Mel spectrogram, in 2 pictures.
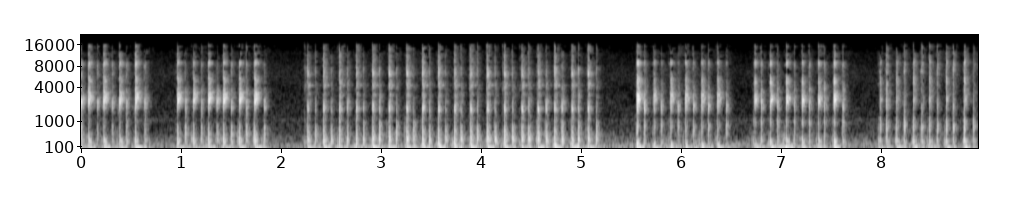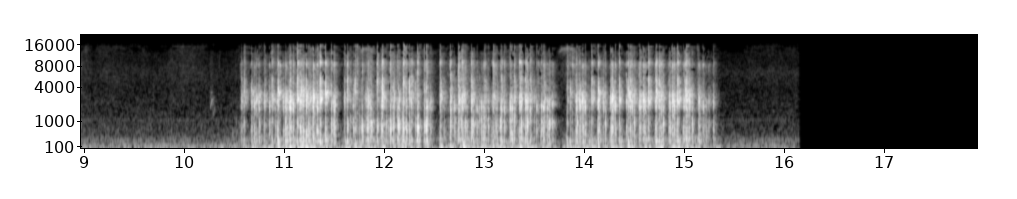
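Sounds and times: fast mechanical keyboard typing: 0.0s - 9.0s, 10.6s - 15.3s.

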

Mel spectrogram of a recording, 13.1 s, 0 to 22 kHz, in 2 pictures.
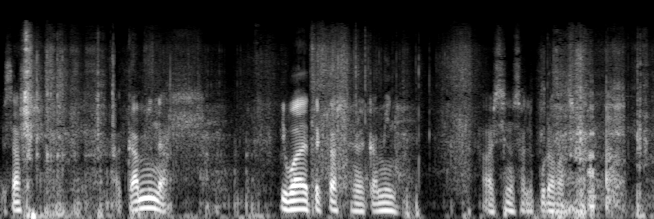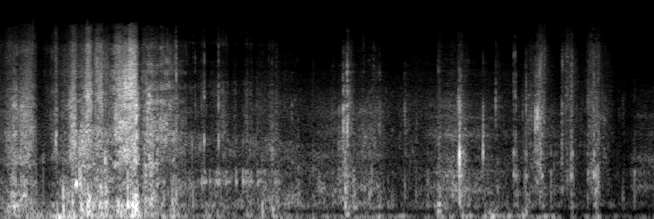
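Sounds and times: camera handling rustle: 0.2s - 4.8s, 5.4s - 12.7s
footsteps on stones and leaves: 0.3s - 10.2s.

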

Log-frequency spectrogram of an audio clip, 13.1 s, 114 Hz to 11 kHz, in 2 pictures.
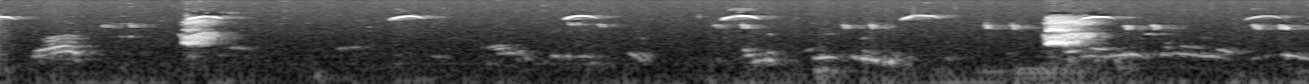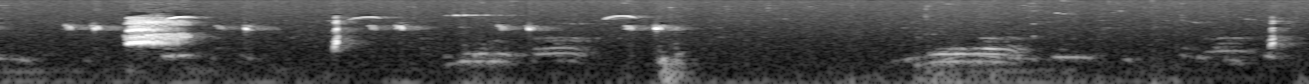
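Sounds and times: faint high chirps: 0.0s - 10.1s
quail calling: 0.9s - 1.2s, 5.2s - 10.0s.

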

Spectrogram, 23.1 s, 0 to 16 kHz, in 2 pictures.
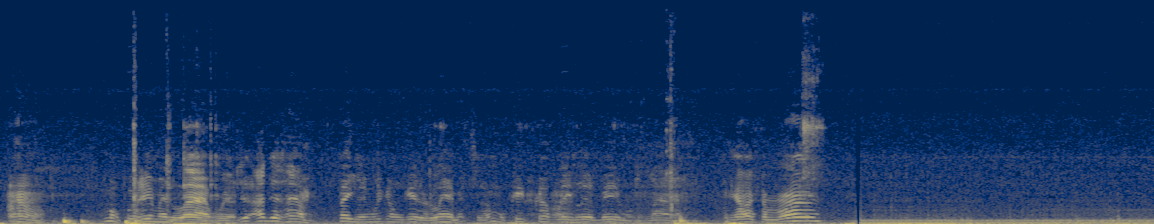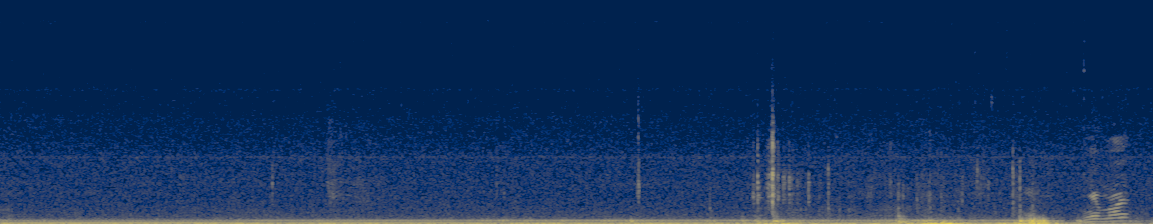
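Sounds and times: electric boat motor humming: 8.6s - 22.2s.

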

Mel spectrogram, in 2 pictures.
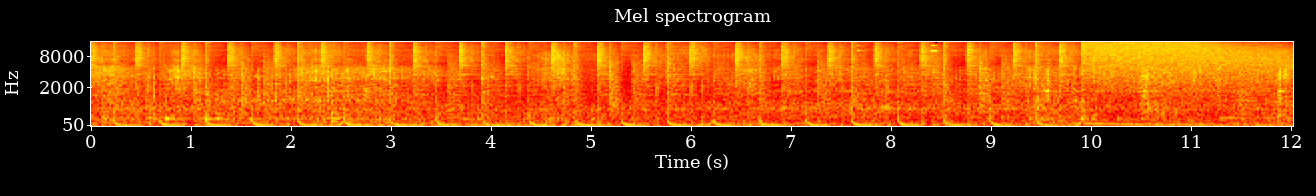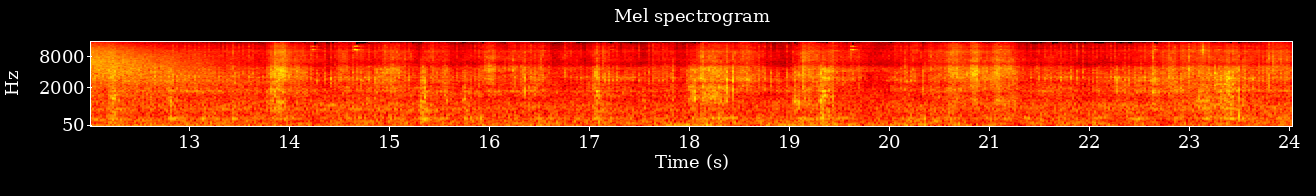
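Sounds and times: bike rattling and knocking: 0.0s - 24.0s
bike tyres rumbling on rough ground: 0.0s - 24.0s.

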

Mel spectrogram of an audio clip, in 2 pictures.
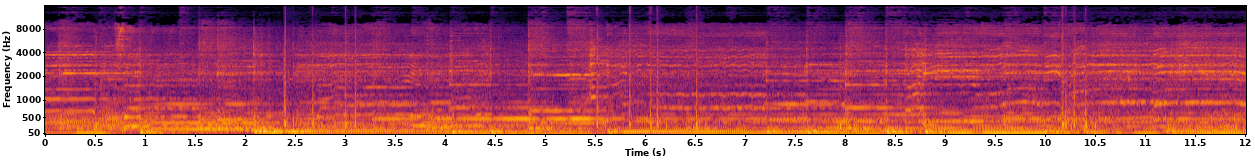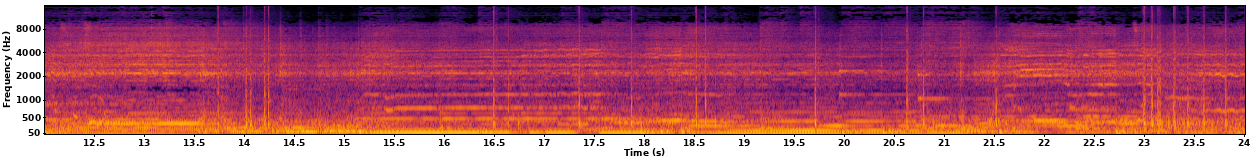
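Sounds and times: loud music playing: 0.0s - 24.0s
firework bursts banging: 1.8s - 4.3s, 10.1s - 10.8s, 13.0s - 14.7s, 16.4s - 24.0s.

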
